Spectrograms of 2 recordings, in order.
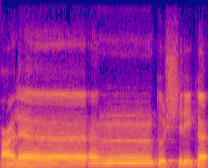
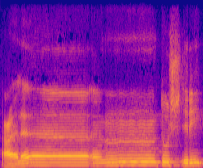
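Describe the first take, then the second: First: The vowel of the first word is kept short. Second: The vowel of the first word is held long. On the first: "ദീർഘം ഒഴിവാക്കി ഖസ്റോടുകൂടി" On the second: "നാലോ അഞ്ചോ ഹറക്കത്തിന്റെ അളവിൽ അലിഫിനെ ദീർഘിപ്പിക്കൽ"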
